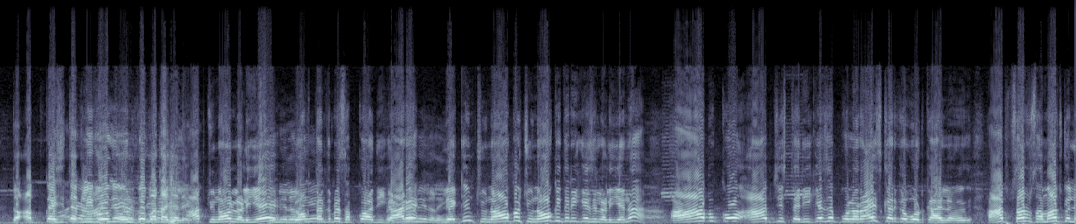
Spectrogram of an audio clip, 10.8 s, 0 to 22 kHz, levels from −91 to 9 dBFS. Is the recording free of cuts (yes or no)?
no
